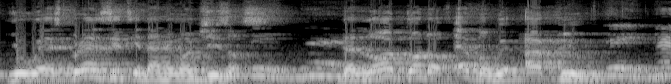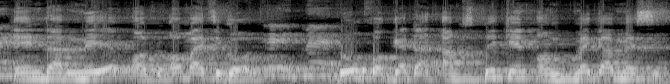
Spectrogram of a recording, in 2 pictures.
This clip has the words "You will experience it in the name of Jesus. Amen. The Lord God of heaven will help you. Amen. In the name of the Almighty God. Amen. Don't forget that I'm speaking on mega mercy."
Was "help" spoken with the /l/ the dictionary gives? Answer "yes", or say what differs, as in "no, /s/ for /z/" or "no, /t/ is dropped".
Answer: no, /l/ is dropped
